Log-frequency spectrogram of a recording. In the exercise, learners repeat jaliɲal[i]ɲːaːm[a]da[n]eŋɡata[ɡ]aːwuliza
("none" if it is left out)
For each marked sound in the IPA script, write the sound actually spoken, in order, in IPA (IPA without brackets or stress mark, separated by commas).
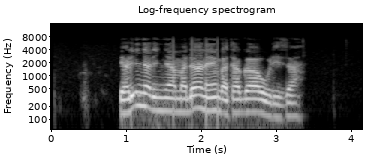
i, a, n, ɡ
